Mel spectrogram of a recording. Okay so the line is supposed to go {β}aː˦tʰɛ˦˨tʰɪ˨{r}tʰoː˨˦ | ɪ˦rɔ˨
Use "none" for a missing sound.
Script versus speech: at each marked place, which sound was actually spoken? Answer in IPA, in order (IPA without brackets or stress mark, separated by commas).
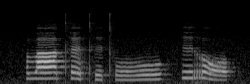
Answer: β, none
